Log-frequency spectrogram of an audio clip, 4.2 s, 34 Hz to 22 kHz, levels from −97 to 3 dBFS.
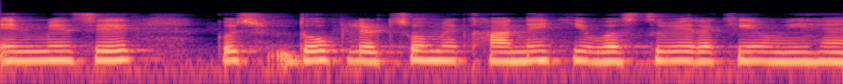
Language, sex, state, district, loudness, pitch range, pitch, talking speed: Hindi, female, Jharkhand, Ranchi, -16 LUFS, 205-215 Hz, 210 Hz, 170 wpm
